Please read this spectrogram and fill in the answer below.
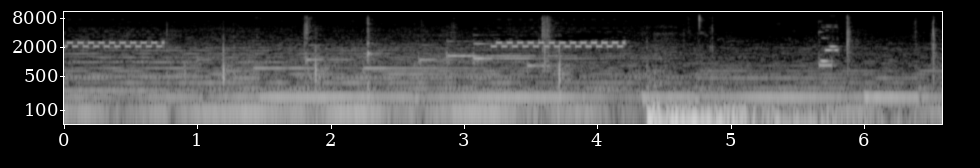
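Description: Mobile phone ringing: a trilling electronic ring about a second long, heard twice about three seconds apart, over soft background film music. A brief low rumble follows the second ring.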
